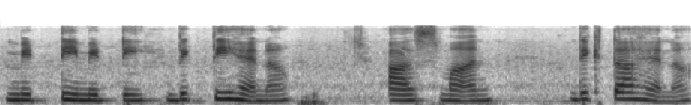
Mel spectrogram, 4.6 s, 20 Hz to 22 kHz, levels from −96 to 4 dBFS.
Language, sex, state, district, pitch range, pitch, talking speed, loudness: Hindi, female, Madhya Pradesh, Umaria, 200-230 Hz, 210 Hz, 115 wpm, -15 LUFS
